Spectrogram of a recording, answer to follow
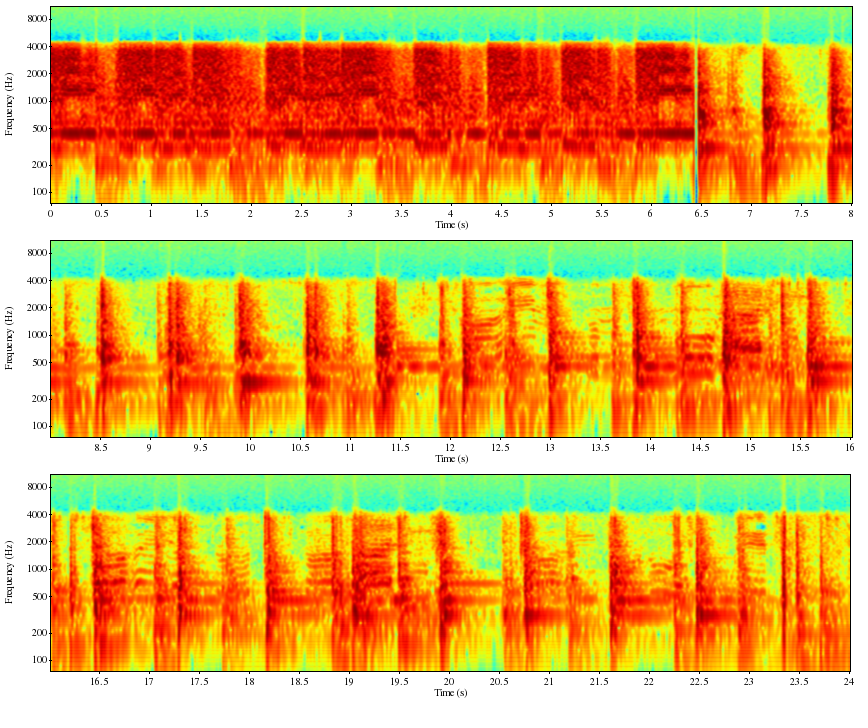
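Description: Limbu chyabrung barrel drums beaten for a dance. The sound is dense and continuous for about the first six seconds, then breaks into separate, ringing drum strokes at about two a second.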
